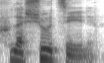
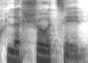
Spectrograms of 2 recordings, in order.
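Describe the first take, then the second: First: Northern dialect accent with a clear "oo" vowel; Northern Lushootseed accent. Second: Southern Lushootseed accent. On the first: Teacher demonstrating the other dialect, Northern accent. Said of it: "gonna do a Northern accent right now". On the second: Language teacher slipping into their own dialect, Southern accent. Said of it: "can't get over my Southern accent". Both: Shown as a demonstration.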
